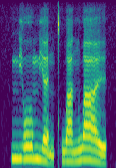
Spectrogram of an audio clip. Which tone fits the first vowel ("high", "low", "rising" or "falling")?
high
